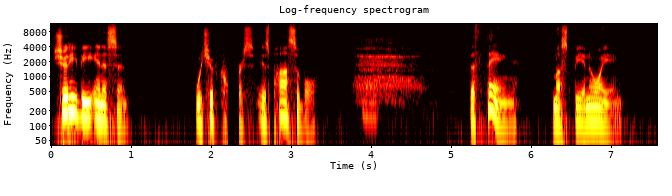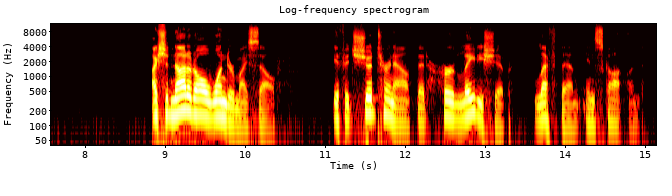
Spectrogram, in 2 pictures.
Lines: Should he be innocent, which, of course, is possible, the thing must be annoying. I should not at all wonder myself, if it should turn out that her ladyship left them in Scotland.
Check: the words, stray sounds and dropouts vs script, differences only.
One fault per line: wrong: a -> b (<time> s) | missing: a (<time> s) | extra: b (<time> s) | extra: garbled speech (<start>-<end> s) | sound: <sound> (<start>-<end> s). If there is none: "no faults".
sound: dropout (2.2-2.3 s)
sound: sigh (3.7-4.8 s)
